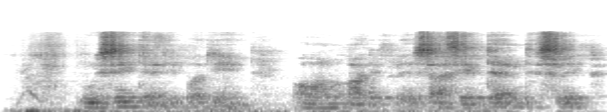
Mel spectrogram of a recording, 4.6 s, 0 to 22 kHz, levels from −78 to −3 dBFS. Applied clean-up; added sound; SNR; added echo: neural separator model SepFormer DNS4.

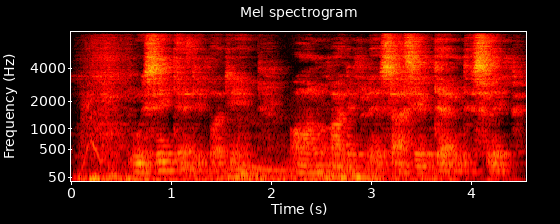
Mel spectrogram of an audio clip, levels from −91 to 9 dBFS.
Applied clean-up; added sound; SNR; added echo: none; Zipper (clothing); 13 dB; reverberation time 0.4 s.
